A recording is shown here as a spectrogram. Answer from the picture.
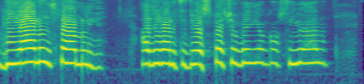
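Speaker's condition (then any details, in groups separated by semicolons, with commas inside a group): Cerebral palsy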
